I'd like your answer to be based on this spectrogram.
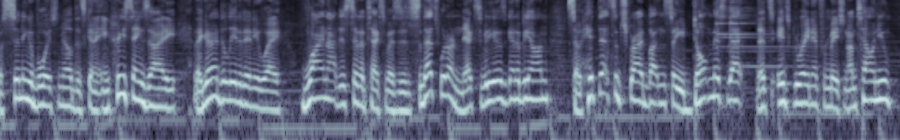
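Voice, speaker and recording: A man with a fairly high-pitched voice speaks in a casual vlog style, coaching the listener. His delivery is conversational and emphatic, and he often repeats a phrase to make it stick. Music plays behind him. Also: a little mellow. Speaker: insurance agent giving sales tips. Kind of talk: casual instructional vlog monologue.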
